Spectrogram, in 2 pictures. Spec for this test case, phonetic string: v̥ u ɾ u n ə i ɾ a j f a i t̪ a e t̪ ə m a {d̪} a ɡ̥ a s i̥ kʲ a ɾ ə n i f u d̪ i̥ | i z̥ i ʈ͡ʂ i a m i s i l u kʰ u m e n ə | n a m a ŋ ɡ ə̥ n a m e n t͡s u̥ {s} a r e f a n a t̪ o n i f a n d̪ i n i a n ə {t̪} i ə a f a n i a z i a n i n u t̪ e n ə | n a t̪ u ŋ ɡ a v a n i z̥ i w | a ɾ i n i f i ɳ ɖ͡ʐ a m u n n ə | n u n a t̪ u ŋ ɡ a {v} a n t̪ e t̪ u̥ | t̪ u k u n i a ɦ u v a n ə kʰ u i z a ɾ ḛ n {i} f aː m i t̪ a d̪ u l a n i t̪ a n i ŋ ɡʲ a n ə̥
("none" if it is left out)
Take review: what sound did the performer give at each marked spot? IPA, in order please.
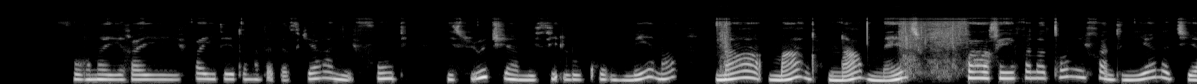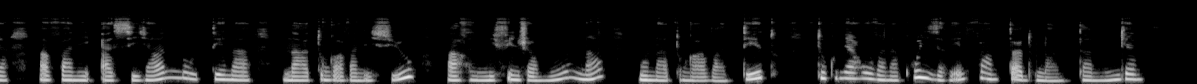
d̪, f, d̪, v, i

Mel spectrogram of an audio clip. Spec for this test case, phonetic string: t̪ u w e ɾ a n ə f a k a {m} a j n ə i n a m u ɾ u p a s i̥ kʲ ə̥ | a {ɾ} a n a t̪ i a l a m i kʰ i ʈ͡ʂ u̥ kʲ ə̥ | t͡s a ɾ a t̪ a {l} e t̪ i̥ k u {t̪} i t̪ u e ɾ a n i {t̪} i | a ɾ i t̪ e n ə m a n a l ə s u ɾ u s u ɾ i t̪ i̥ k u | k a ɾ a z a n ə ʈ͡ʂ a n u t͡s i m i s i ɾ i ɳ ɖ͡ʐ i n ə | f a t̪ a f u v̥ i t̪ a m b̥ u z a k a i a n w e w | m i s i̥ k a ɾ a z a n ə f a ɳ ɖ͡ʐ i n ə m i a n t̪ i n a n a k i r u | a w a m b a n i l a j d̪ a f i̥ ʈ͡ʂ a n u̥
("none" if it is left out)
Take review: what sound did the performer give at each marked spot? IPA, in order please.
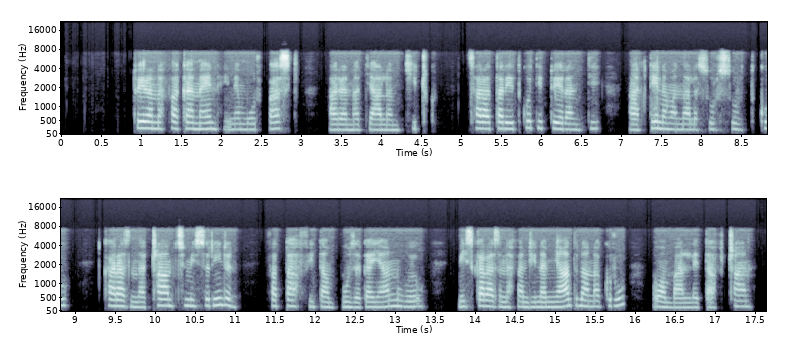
n, ɾ, ɾ, t̪, t̪

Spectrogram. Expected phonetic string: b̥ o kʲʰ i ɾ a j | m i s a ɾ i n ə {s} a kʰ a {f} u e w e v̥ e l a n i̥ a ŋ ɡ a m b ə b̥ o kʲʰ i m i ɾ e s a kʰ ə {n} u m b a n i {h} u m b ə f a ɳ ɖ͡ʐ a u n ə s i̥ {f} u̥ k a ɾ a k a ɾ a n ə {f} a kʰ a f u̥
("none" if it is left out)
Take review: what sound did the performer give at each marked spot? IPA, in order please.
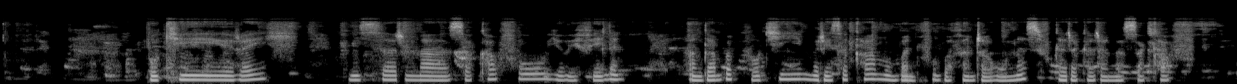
s, f, m, f, f, s

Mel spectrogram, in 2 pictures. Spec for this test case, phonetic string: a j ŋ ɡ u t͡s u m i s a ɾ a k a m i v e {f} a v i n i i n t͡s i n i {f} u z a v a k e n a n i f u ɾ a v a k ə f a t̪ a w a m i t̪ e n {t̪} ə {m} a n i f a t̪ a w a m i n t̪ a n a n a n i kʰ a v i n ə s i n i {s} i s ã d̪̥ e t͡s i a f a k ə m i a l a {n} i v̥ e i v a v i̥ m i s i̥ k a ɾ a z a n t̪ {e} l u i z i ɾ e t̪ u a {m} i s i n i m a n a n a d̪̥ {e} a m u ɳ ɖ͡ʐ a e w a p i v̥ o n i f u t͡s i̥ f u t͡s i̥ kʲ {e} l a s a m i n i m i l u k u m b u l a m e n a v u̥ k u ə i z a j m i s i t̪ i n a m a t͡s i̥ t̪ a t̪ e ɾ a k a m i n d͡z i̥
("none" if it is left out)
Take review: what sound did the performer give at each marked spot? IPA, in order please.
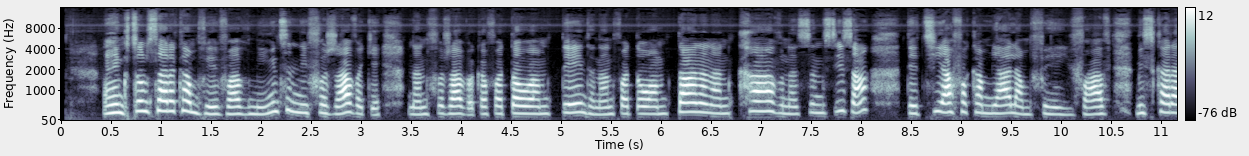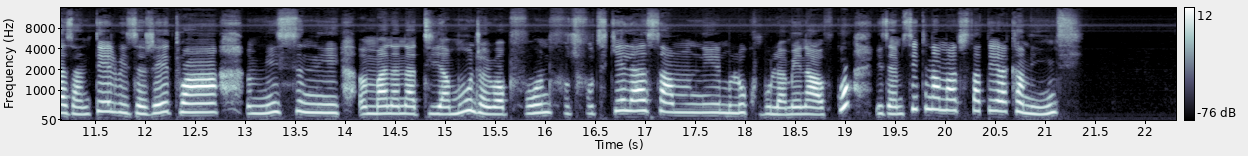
v, f, d̪, n, s, m, e, m, i, e

